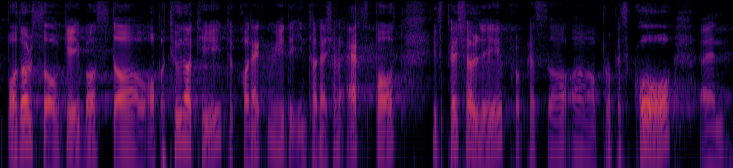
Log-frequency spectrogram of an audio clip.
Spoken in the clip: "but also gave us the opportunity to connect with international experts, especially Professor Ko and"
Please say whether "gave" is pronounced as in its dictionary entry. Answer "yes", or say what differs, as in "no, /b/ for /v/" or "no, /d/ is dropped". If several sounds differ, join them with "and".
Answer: no, /b/ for /v/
